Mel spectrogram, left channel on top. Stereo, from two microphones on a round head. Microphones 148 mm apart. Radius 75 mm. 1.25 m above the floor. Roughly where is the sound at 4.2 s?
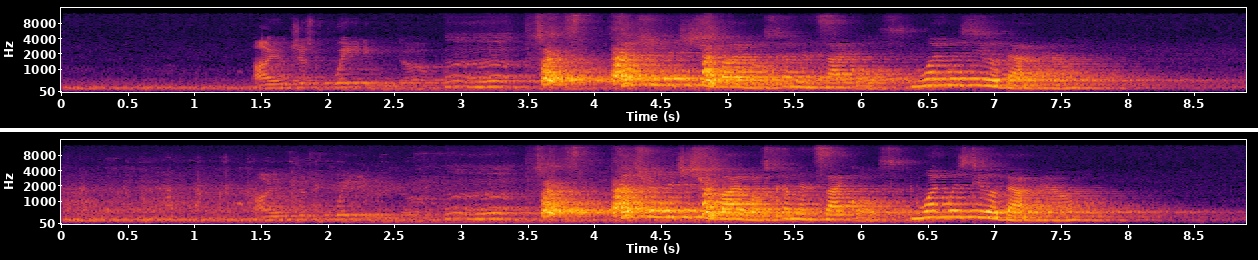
Right.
